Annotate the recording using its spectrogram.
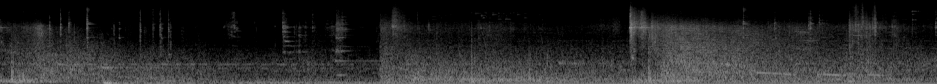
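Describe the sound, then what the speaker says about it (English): Gunfire from an M49 rifle in Generation Zero tears into robots, with repeated sharp shots and metallic clinks over a steady low background rumble, one louder burst standing out near the end. "Swap to your M49 and destroy the traps and the robots near the shield generator."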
